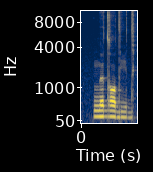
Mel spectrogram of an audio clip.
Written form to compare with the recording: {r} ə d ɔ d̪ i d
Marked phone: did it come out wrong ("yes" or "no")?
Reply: yes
